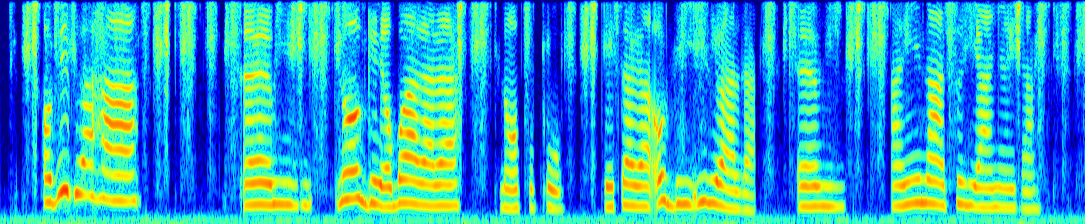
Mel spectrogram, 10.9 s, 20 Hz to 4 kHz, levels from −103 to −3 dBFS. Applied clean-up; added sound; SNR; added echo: neural diffusion model UNIVERSE++.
